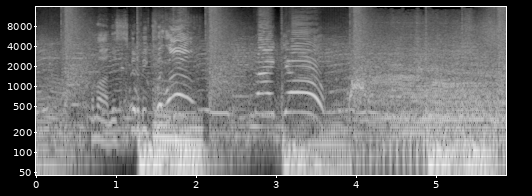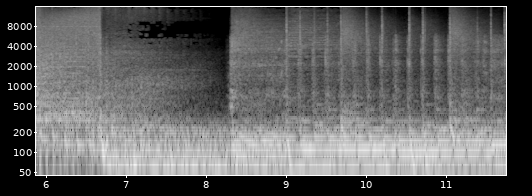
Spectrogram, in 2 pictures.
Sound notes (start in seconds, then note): 4.7 jetboat sounds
